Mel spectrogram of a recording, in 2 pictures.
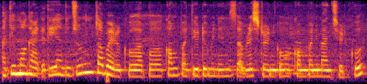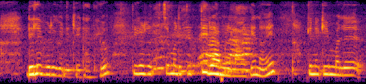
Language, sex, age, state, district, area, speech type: Nepali, female, 18-30, West Bengal, Kalimpong, rural, spontaneous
